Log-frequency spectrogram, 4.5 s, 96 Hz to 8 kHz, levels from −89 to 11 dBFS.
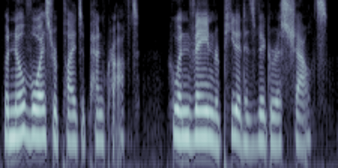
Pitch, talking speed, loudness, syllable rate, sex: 205 Hz, 175 wpm, -17 LUFS, 5.1 syllables/s, female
